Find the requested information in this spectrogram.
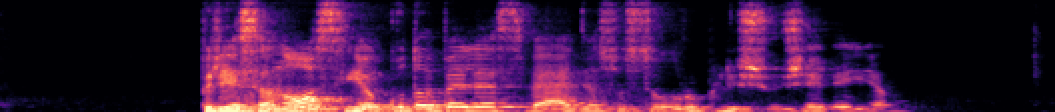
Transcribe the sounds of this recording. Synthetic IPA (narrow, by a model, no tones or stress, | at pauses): pʲɾʲiɛsʲɛnoːsjɛɡʊd̪oːbʲɛlʲeːsʋʲæːd̪ʲeːsʊsʲɛʊɾʊpʲlʲɪʃʲʊʒʲɛʋʲeːjɛ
